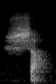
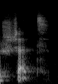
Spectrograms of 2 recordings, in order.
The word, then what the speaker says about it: chat: Par exemple, le chat. Ici, le "t" est une consonne muette, on ne la prononce pas.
